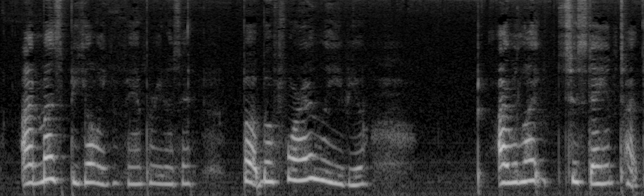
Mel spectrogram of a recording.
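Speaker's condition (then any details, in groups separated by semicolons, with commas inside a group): Cerebral palsy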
